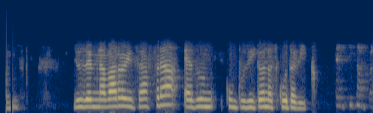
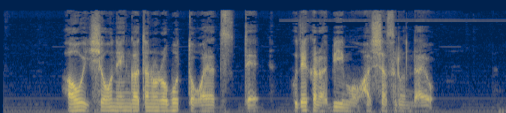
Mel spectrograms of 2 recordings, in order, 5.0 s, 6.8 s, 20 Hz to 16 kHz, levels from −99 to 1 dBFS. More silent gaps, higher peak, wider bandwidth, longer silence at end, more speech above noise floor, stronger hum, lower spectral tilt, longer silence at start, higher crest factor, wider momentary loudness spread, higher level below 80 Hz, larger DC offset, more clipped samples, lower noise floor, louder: neither; second, -14 dBFS vs -4 dBFS; second, 4 kHz vs 11.5 kHz; second, 0.15 s vs 1 s; about the same, 36 dB vs 38 dB; neither; first, -9 dB/octave vs -3.5 dB/octave; second, 0.05 s vs 0.85 s; about the same, 18 dB vs 22 dB; first, 22 LU vs 9 LU; second, -76 dBFS vs -56 dBFS; neither; neither; first, -67 dBFS vs -62 dBFS; second, -31 LUFS vs -24 LUFS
